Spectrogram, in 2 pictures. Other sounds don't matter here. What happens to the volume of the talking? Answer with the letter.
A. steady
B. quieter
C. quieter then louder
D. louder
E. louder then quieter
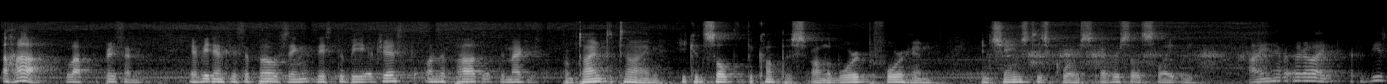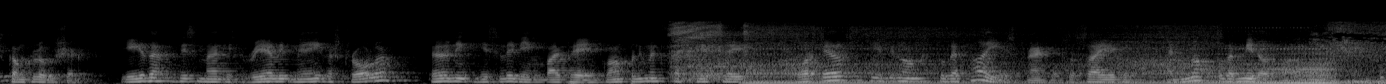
B.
